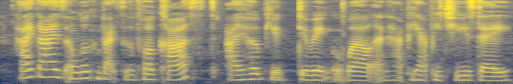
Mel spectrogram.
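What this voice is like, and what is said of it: Hoarse, strained voice, sounds ill. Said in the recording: “you can probably tell by my voice, I'm somewhat losing my voice ... I feel like I'm still sounding really, really ill ... made my voice not that great”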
